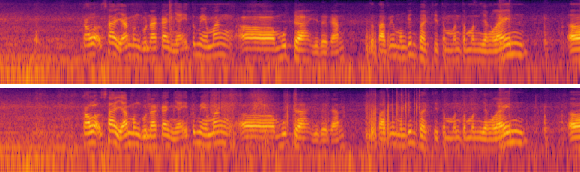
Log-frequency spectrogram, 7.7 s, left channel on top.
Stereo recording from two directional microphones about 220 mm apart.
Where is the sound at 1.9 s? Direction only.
5° left (ahead or behind).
